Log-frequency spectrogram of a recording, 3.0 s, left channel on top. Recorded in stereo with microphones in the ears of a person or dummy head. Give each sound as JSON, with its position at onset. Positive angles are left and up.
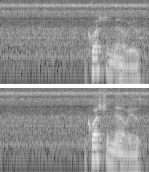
{"t": 1.7, "sound": "a man speaking", "side_deg": -70, "distance_m": 1.5}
